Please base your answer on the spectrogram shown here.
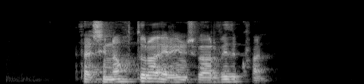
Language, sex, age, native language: Icelandic, male, 20-29, Icelandic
